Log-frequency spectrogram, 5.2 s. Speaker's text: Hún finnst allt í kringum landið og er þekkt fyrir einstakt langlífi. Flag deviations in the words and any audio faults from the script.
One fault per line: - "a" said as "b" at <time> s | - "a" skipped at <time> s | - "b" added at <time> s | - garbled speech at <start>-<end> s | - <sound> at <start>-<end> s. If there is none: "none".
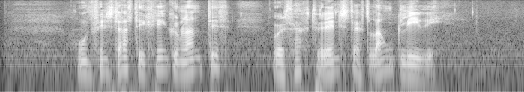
none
